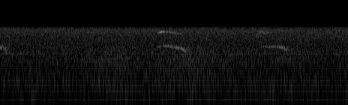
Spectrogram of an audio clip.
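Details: Domestic cat or kitten meowing twice, each a brief bending cry, the first near the third second and the second a moment later, over constant background hiss.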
